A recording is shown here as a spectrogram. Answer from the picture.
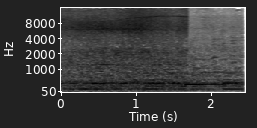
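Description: Background music of low sustained notes over a steady rush of street noise; the street noise cuts off suddenly near the end.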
